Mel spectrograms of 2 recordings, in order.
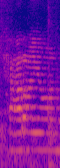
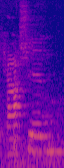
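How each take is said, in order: First: The word is said as three syllables, cat-eye-on. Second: The word is said as two syllables, cash-in. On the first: "it's kind of like cation" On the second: "where you like would read it as cash-in"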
